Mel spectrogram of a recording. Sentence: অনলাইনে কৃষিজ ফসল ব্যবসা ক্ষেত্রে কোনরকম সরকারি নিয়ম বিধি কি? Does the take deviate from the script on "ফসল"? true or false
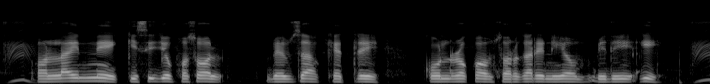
false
